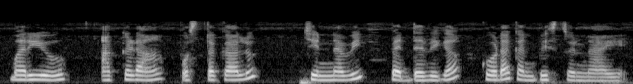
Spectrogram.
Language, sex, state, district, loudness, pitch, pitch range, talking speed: Telugu, female, Telangana, Hyderabad, -15 LUFS, 210 Hz, 200-220 Hz, 65 wpm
